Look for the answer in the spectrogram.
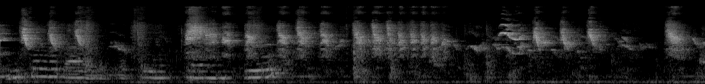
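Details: Long-tailed shrike kept as a pet bird, delivering a dense, varied song of fast chattering notes, rattling trills and squeaky slurred whistles, almost continuous with only short pauses.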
